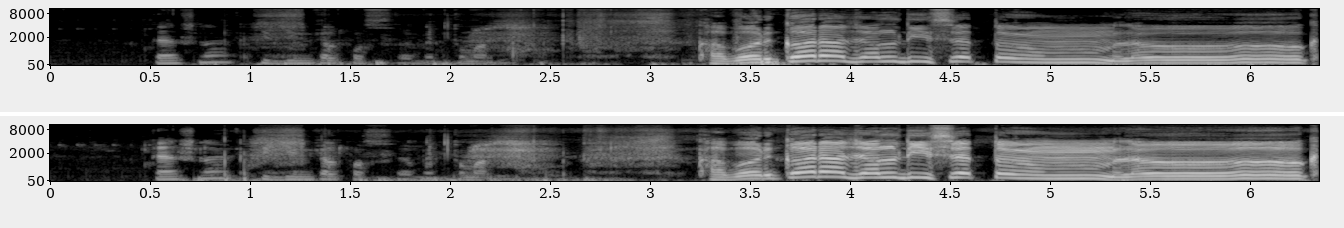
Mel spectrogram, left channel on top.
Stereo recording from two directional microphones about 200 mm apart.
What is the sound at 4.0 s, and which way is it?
Speech, centre (ahead or behind).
